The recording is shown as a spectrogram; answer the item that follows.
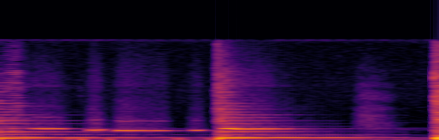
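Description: Background music: a strummed string instrument with a whistled melody. Two chords are struck about a second apart and left to ring while the whistled tune holds a few notes, and it fades out near the end.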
